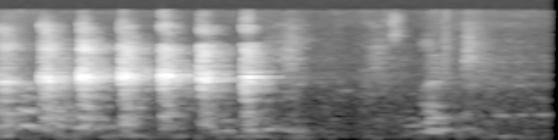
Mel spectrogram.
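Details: Pet Indian ringneck parrot playing with a mirror and reacting to its reflection indoors; six harsh, buzzy, evenly spaced squawks in quick succession, then a brief pause and softer chatter.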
